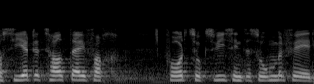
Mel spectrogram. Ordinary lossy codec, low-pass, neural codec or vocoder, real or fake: none; 5.4 kHz; none; real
